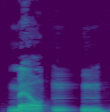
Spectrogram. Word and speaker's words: mountain: In all those words, they're all 2-syllable words. The first syllable is strong in them. The vowel's pronounced fully. Whereas in the second syllable, it's just kind of an n sound. And the T, which you would think T's like it's a consonant and it's supposed to be pronounced, again, fully, we don't pronounce it.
